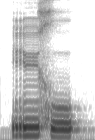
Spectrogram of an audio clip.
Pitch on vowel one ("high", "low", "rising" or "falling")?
high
